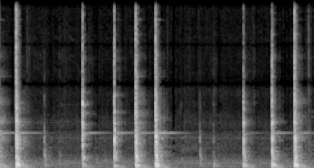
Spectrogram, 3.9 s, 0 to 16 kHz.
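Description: Hammer blows drive wooden shims into the soundboard of an 1881 Steinway Model A grand piano during a recrown, about ten sharp, close, ringing strikes in an uneven rhythm, with no talking.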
